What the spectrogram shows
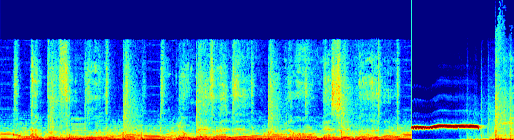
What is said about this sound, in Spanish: Ha sonado el pitazo final de este podcast.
